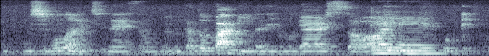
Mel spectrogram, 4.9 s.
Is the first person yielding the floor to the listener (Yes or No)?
No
